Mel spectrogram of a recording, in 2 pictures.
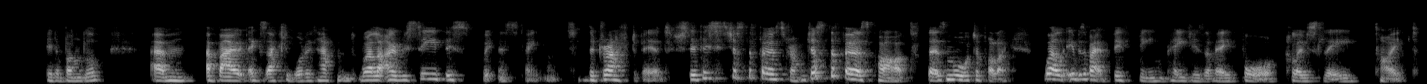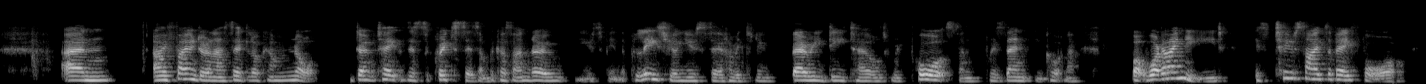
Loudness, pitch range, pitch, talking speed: -25 LUFS, 165-220 Hz, 190 Hz, 195 wpm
